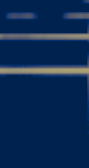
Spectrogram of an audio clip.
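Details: Capacitor checked on a multimeter continuity test with negative lead to negative; a steady, high-pitched continuous beep across the leads means it is internally shorted and dead; this thick capacitor is described as burnt.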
